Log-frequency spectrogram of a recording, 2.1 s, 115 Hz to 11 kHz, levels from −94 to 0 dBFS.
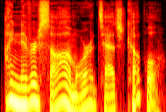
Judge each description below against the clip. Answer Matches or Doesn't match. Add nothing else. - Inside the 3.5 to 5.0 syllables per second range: Doesn't match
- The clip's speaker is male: Matches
